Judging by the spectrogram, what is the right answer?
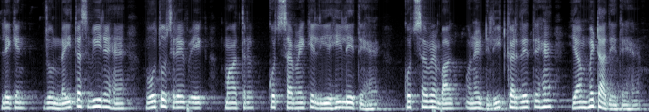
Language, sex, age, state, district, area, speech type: Hindi, male, 18-30, Madhya Pradesh, Hoshangabad, urban, spontaneous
